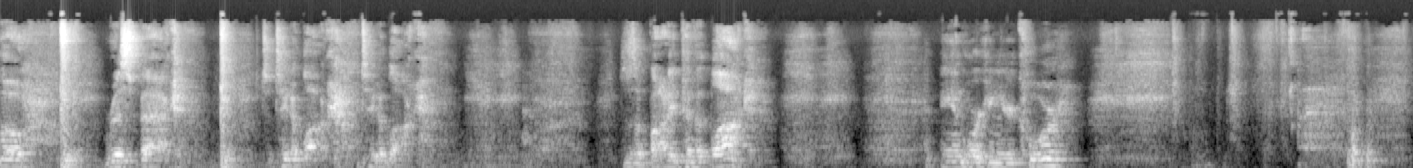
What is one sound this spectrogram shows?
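A man speaks calmly close by, as if instructing.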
